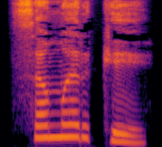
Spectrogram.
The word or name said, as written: ಸೋಮರಾಗ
